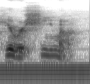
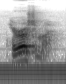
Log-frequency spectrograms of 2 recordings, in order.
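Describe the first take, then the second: First: Hiroshima said the American way, hero-SHEE-ma; wrong American way. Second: Hiroshima said the Japanese way, he-RO-shee-ma; even syllables in Hiroshima, no SHEE stress; right Japanese way. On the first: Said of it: "It's not Hiroshima". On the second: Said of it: "It's not Hiroshima. It's Hiroshima". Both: Shown as a demonstration.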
